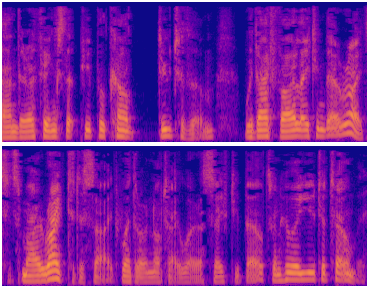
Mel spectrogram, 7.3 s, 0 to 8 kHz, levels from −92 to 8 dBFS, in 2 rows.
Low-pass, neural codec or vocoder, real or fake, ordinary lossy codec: 7.2 kHz; vocoder, 44.1 kHz, 128 mel bands every 256 samples, BigVGAN v2; fake; MP3, 32 kbps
